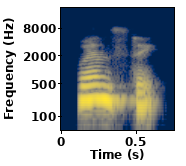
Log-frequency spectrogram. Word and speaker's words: Wednesday: first one is Wednesday D is silent here w e d n s d y it is not W St not like this Wednesday second one is s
